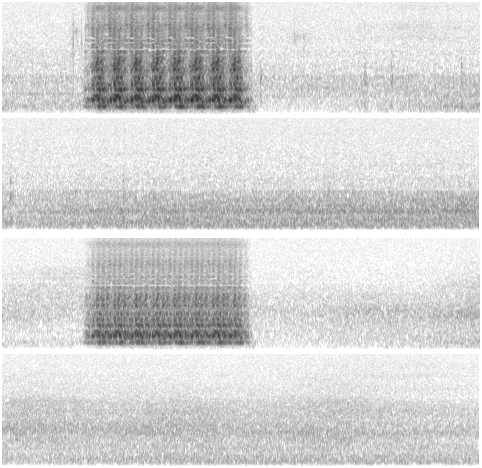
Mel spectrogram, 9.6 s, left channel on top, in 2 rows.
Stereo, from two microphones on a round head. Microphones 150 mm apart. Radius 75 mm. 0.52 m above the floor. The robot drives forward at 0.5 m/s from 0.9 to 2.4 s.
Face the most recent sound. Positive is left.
No sound to turn to.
